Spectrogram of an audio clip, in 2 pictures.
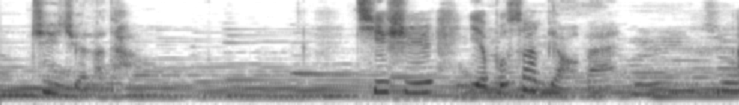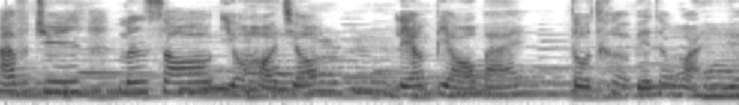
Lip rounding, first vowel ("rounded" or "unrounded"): rounded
